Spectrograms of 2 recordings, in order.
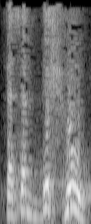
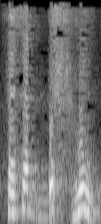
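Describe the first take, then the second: No difference in how they are said.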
